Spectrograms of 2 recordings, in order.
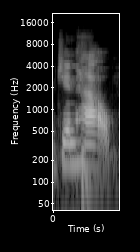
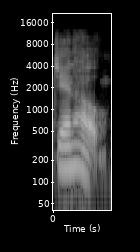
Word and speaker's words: Jinhao: Jinhao. Jinhao, not Jin Ho.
